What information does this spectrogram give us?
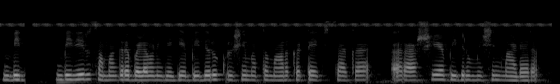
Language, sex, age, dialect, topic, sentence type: Kannada, female, 18-24, Central, agriculture, statement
